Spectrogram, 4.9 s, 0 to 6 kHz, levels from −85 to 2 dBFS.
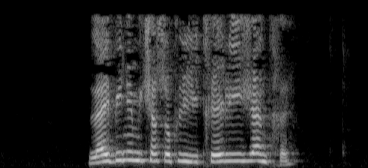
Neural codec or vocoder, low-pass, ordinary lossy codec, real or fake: none; 5.4 kHz; MP3, 32 kbps; real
